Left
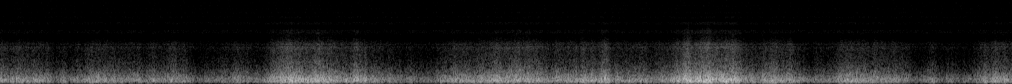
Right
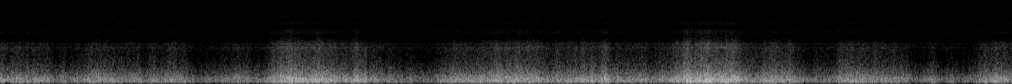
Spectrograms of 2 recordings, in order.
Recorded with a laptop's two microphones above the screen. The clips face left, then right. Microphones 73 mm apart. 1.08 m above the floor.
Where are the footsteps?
No footsteps in this recording.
